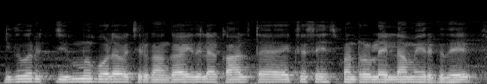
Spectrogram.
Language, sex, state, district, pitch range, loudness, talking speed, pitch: Tamil, male, Tamil Nadu, Kanyakumari, 115-120 Hz, -15 LUFS, 135 wpm, 115 Hz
